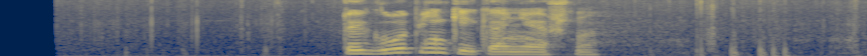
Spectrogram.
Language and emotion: Russian, neutral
